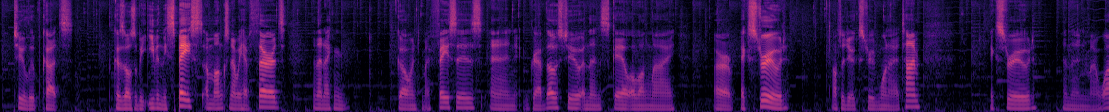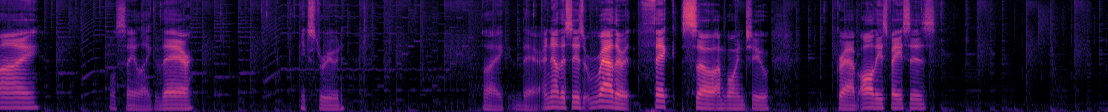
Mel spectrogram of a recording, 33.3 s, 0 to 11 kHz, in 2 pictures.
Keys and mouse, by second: 5.5 3, 7.6 shift+click, 9.2 s, 11.3 e, 13.2 click, 14.6 e, 20.6 click, 22.1 e, 28.5 alt+z, 29.0 click, 30.1 shift+click, 32.2 alt+click, 32.3 alt+z.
